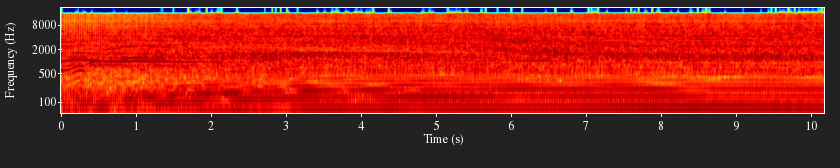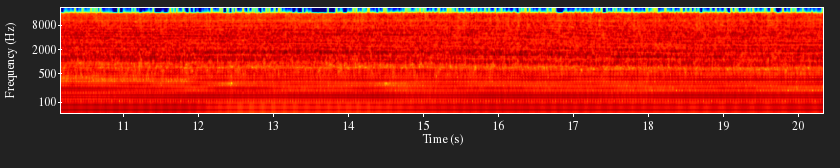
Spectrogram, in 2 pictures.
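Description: The diesel engines of a Swaraj 855 and a John Deere 5310 tractor rev up over the first couple of seconds, then run steadily at full throttle under heavy load as the two tractors, hitched back to back, pull against each other in a tug of war.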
